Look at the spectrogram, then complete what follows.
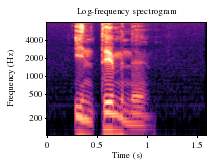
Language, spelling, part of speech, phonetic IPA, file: Polish, intymny, adjective, [ĩnˈtɨ̃mnɨ], Pl-intymny.ogg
